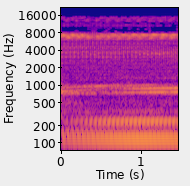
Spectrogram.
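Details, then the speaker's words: Spin dryer that would not run, repaired by fixing the broken part of the lid cover that connects to the switch: smooth, steady motor hum with a constant tone and no knocking or rubbing, spinning normally after the repair. "Yan naman po ay gumagana kung maririnig ninyo. Yan po."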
